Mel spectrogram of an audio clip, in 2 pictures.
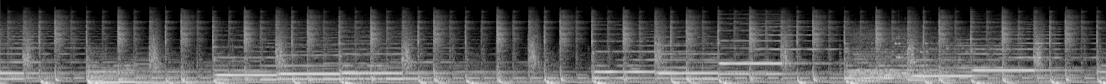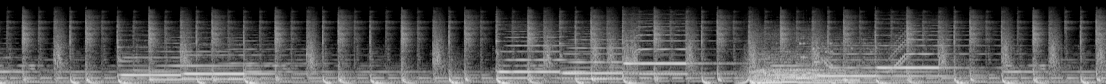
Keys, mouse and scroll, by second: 2.5 click, 5.1 ctrl+t, 6.9-14.3 alt+drag, 14.3 Return, 17.8-19.5 alt+drag, 19.5 alt+shift+right click, 21.8 click.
